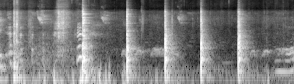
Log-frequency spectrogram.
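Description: Heavy cleaver chopping fresh beef on a wooden tree-stump chopping block: about six sharp strikes, a little over half a second apart.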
